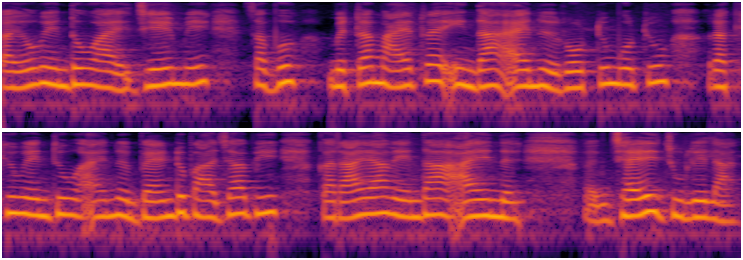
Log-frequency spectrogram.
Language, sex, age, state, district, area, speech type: Sindhi, female, 30-45, Gujarat, Surat, urban, spontaneous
